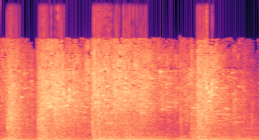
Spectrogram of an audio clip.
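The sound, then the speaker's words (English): Loud gunfire from rows of armed men shooting at an SUV, a dense roaring barrage of overlapping shots that swells in a few surges without a break. “Wheelman passes by parked vehicles and rows of armed men who open fire on the SUV.”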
